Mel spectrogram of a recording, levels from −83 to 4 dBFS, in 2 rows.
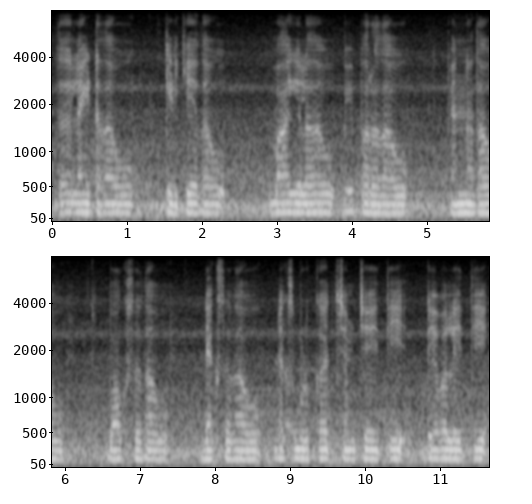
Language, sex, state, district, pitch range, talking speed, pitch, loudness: Kannada, male, Karnataka, Belgaum, 125-130 Hz, 110 wpm, 125 Hz, -15 LUFS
